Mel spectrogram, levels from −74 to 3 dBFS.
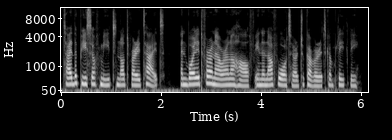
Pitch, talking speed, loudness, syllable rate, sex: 205 Hz, 235 wpm, -17 LUFS, 5.7 syllables/s, female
